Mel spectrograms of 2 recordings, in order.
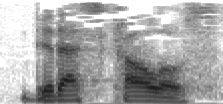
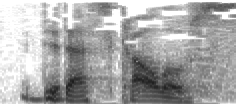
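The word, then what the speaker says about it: Didaskalos (διδάσκαλος): Didaskalos. Sorry, I mispronounced. Didaskalos,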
